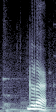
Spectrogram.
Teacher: இது இடையின எழுத்து என்பதால் இடையின ரகரம் என்கிறோம். ர, நாவின் நுனி மேல் அன்னத்தில் மைய பகுதியை உரசுவதால் ரகரம் தோன்றுகிறது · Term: வல்லின ரகரம்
